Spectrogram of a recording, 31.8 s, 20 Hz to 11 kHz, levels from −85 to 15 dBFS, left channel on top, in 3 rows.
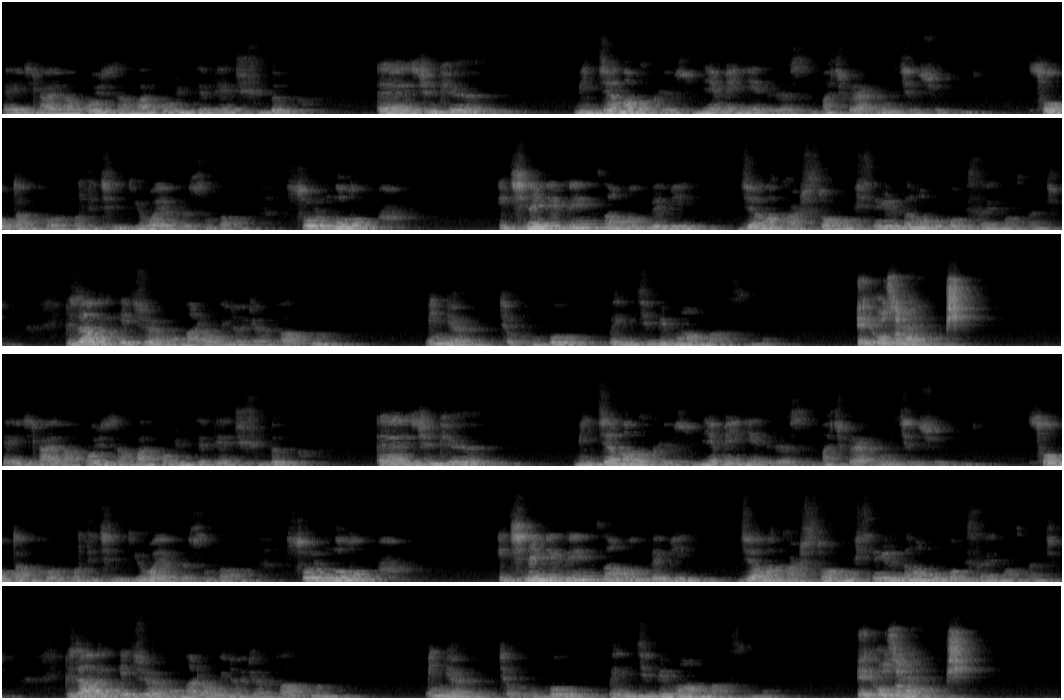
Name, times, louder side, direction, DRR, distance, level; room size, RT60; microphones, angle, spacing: voice 1, 0.0-2.8 3.7-5.0 5.7-9.3 10.3-13.0 13.5-14.5 15.6-17.5 17.9-21.0 21.8-24.4 25.4-26.9 27.3-28.9, left 1 dB, 35° right, -6 dB, 0.9 m, -31 dB
voice 2, 29.7-30.8, left 1 dB, 80° left, 0 dB, 0.6 m, -30 dB
2.2 x 2.1 x 2.8 m, 0.82 s
head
